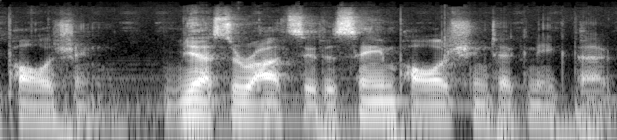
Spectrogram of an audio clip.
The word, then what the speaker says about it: Zaratsu: Yes, Zaratsu, the same polishing technique that Grand Seiko uses. And now a quick thing I learned, Zaratsu actually derived from the German word Salaz, phonetically pronounced as Zaratz in German.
